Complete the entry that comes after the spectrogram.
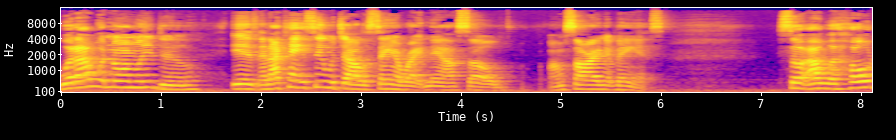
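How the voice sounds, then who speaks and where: A woman of medium pitch speaks at a moderate pace, with audible room echo and noticeable background noise. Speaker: tarot reader. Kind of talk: live stream tutorial. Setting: live video stream. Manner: loud.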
